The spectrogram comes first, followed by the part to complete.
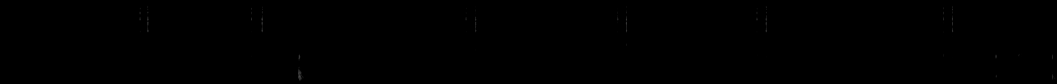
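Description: Faint computer mouse clicks, each a quick press-and-release pair, coming about every one to two seconds as points are placed along a traced outline. A faint steady high-pitched whine runs underneath, and a single soft, lower knock comes about three seconds in.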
